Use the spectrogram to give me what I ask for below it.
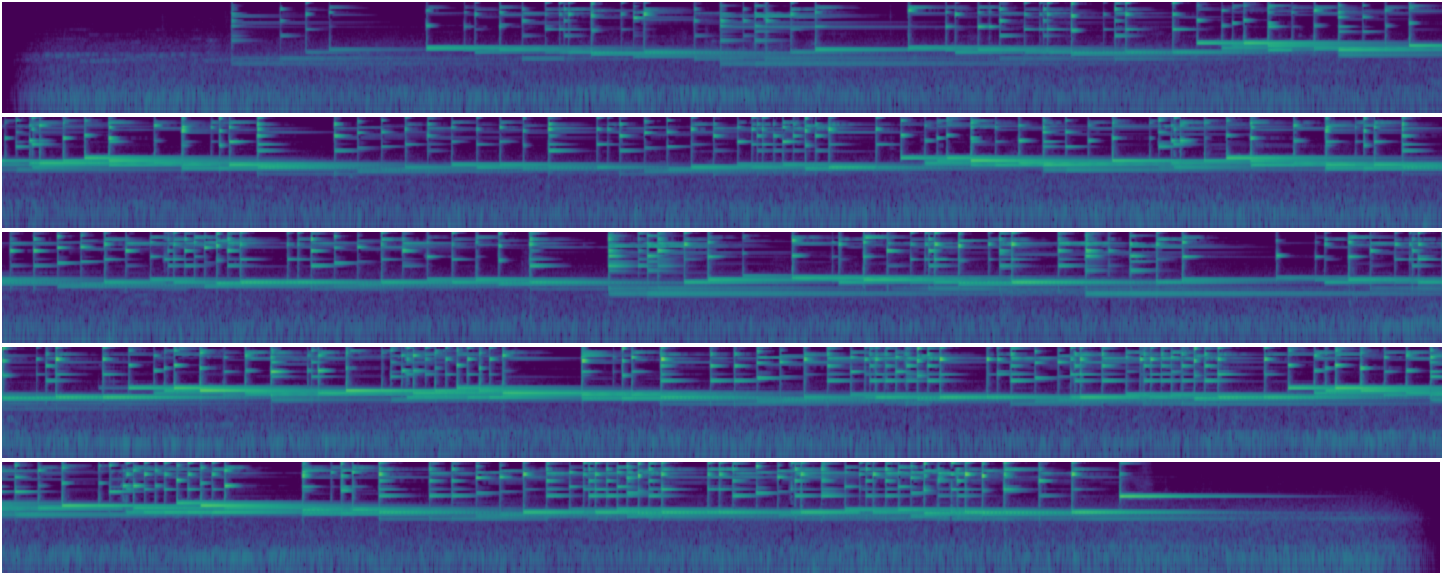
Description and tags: Street Musician Playing Renaissance Melody on Glockenspiel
